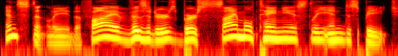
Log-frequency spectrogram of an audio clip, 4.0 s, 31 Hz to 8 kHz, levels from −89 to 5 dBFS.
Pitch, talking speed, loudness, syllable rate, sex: 165 Hz, 120 wpm, -18 LUFS, 4.4 syllables/s, male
